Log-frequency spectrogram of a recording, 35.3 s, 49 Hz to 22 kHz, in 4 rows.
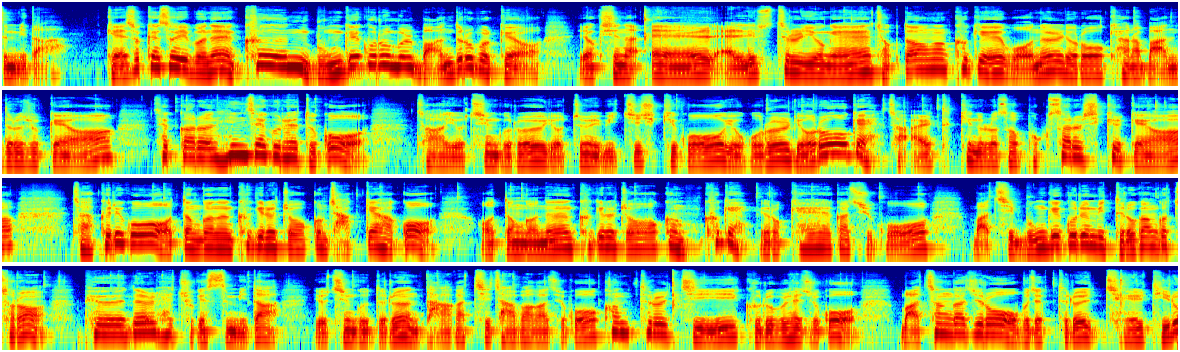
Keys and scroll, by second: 4.8 l, 10.6 v, 17.3 super+=, 26.4 space, 26.9 space, 31.5 super+g, 34.9 shift+super+[.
